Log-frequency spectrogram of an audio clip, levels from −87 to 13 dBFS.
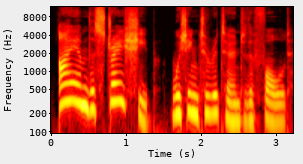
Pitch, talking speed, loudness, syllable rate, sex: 210 Hz, 205 wpm, -18 LUFS, 4.6 syllables/s, female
